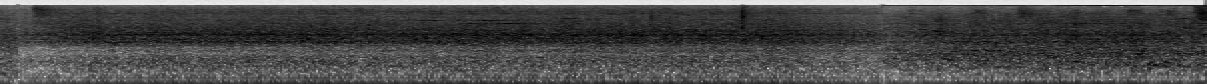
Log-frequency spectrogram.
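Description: A standing locomotive's steady running hum under the murmur of passengers talking on a station platform.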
